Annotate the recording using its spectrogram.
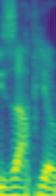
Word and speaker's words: Zapier: And then we're really happy, in case you haven't already noticed or heard, that we can announce we now integrate with Zapier. Don't really know how you pronounce it. It's basically Zapier or Zapier. But now if you go into your Zapier or Zapier account, they're both the same thing.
